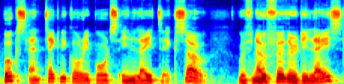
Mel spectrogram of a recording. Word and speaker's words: LaTeX: This software is pronounced LaTeX, not LaTeX, as you might initially think.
